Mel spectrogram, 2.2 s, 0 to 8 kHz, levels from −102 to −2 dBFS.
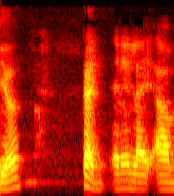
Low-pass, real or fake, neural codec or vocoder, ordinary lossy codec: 7.2 kHz; real; none; none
